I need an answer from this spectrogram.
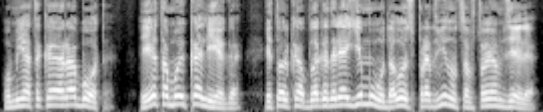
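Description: A man's voice: high voice, expressive, fast, dry recording, clean studio sound, voice pushed up. A man voicing an agitated, stubborn middle-aged male scientist who talks in emphatic, heated bursts. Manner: heated, emphatic, pleading at times.

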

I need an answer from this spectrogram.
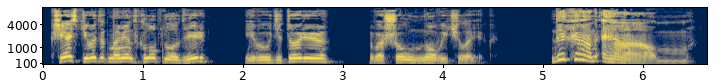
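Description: A man narrating an audiobook in a measured, dramatic way, dropping low and soft for ominous moments. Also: no room sound, studio quality. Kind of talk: scripted narration.

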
